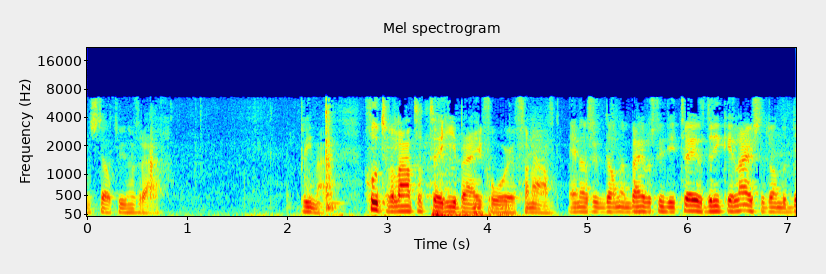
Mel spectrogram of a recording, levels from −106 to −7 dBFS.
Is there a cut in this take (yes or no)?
yes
